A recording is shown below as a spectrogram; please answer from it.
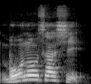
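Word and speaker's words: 物差し: 요거는 발음은 모노사시, 모노사시입니다.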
